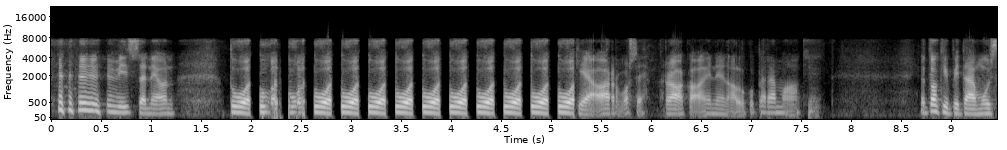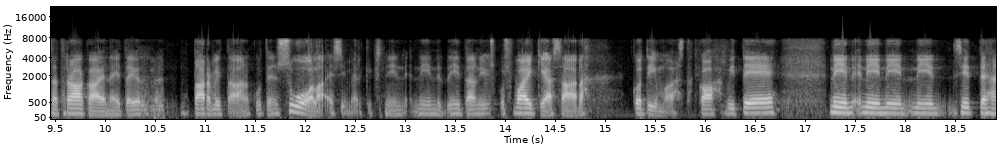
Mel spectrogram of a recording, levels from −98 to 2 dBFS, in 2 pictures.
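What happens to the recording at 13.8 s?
At 13.79 s a short dropout from VoIP packet loss, concealed by the speech codec, runs to about 13.87 s. Roughly 60 ms of the stream, consistent with three 20 ms frames, never reached the decoder. The decoder bridged the gap by extending its last pitch and spectral envelope with a falling gain, so the speech smears into a brief buzzy tone or coloured noise that fades. Each rebuilt frame depends on the previous one, so the voice stays weak or distorted just after the gap closes.

Under this, and through the whole clip, the Speex codec is plainly audible. It runs at about 17 kbps. CELP coding at that rate has a limited bit budget for the excitation, which gives the speech a noisy, hoarse edge. The concealment at 13.8 s builds on that already coarse signal.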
